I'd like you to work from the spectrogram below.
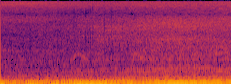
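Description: A car drives across an earthen dam at a state park lake, its engine a steady, close low rumble with road noise that holds throughout and swells slightly near the end.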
